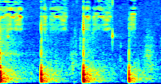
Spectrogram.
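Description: Pen or chalk strokes while writing out a math solution. Four distinct scratchy taps land at a steady rhythm, each fading into a soft scrape, close and fairly quiet, with no talking.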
